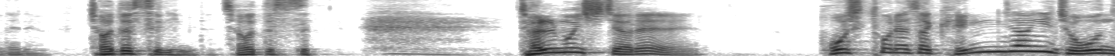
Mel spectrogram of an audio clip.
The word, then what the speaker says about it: 저드슨: 이 책의 내용을 보면 어떤 내용이 나오는가 하면 아도니람 저스틴이라고 하는 그런 이야기와 이 아도니람 저스틴의 그 아들 에드워드 저스틴의 이야기가 나오는데, 근데 이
